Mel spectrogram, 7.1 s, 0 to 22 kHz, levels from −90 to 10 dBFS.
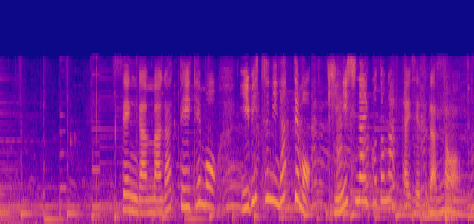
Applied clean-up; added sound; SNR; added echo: none; Crowd / Race car, auto racing / Accelerating, revving, vroom; 15 dB; none.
